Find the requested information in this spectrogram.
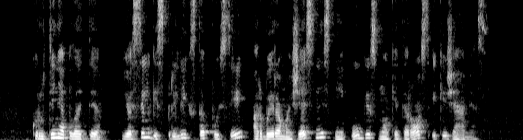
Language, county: Lithuanian, Alytus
